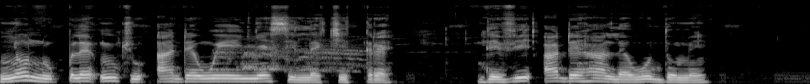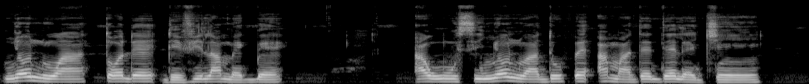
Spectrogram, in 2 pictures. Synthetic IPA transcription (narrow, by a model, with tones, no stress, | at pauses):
ɲɔ̃˦nũ˨k͡plɛ˦ŋũ˦t͡ʃu˦a˨ɖɛ˦we˦ɲɛ̃˦si˨lɛ˨t͡ʃi˨t̪ɾɛ˨ | ɖe˨vi˦a˨ɖɛ˦ɦã˦lɛ˨wo˦d̪o˨mɛ̃˨ | ɲɔ̃˦nũ˨a˨t̪ɔ˦ɖɛ˦ɖe˨vi˦la˦mɛ̃˨ɡ͡bɛ˦ | a˨wu˨si˨ɲɔ̃˦nũ˨a˨d̪o˦ɸɛ˦ʔa˦mã˨d̪ɛ˦d̪ɛ˦lɛ˨d͡ʒĩː˦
